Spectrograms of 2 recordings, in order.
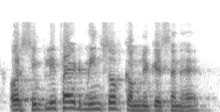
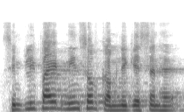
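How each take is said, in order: First: Said in the usual way. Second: "simplified means of communication" spelled out slowly, word by word; slow it down so students can write it; slow dictation. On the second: Shown as a demonstration. Teacher dictating notes to students, slow and deliberate.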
